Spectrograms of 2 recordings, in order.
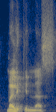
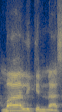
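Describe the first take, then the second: First: The first vowel is kept short. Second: The first vowel is drawn out long. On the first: The speaker calls it right. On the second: The speaker calls it wrong. "jangan dibaca malikin nas, enggak ada qiraat"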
